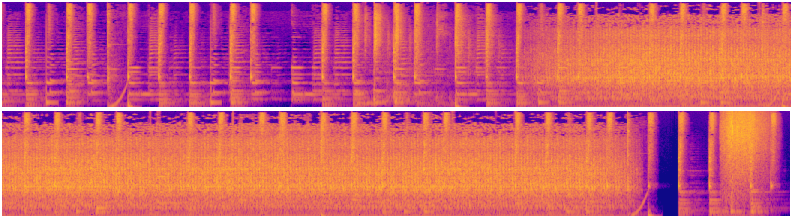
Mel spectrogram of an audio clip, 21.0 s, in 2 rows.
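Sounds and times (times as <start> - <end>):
tractor engine droning: 7.0 - 18.9.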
